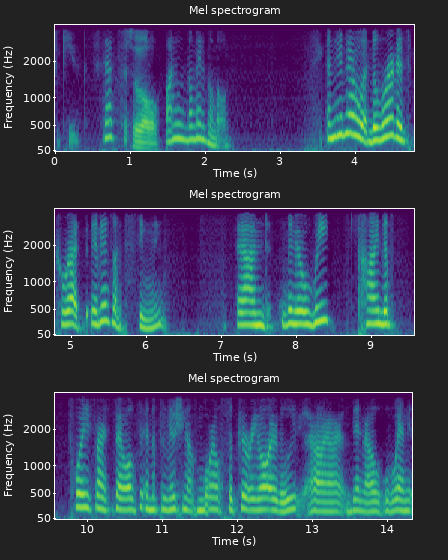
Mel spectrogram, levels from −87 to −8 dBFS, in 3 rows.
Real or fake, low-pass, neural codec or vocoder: fake; 3.6 kHz; codec, 16 kHz, 0.5 kbps, FreqCodec, larger model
